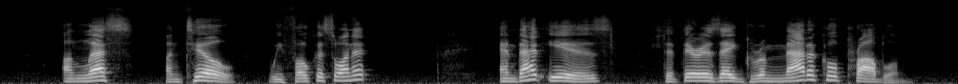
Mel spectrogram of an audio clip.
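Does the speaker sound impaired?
No.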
